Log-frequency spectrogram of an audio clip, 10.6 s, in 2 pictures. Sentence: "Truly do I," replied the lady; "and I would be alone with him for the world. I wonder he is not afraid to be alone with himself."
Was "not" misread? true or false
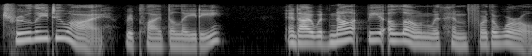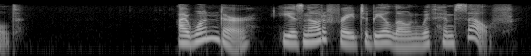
false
